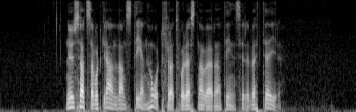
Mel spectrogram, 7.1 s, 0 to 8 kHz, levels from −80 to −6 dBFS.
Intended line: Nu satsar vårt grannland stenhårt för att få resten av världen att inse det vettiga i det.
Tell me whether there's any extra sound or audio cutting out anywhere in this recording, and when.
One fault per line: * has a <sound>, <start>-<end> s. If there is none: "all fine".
all fine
